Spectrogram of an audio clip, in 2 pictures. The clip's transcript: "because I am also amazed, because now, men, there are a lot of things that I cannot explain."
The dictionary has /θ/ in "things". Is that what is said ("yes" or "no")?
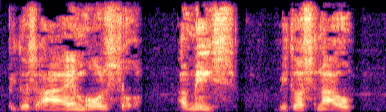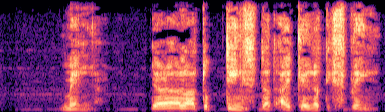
no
